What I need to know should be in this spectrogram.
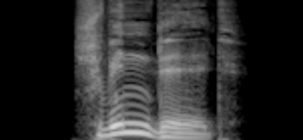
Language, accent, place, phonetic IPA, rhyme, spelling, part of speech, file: German, Germany, Berlin, [ˈʃvɪndl̩t], -ɪndl̩t, schwindelt, verb, De-schwindelt.ogg
- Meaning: inflection of schwindeln: 1. third-person singular present 2. second-person plural present 3. plural imperative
